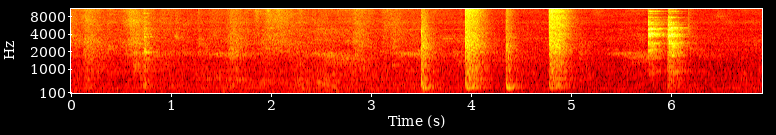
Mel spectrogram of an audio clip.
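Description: A heavy knife striking a whole coconut's hard shell to crack it open: six sharp strikes, four in quick succession and then, after a short pause, two close together.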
